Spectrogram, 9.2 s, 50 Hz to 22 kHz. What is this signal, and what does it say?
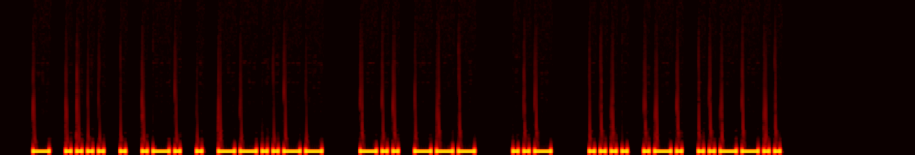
Morse code, heard as a keyed tone, about 21 wpm, 700 Hz. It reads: THERE, DO U HR?
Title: Sentences from Top 300 Words and Abbreviations 22wpm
